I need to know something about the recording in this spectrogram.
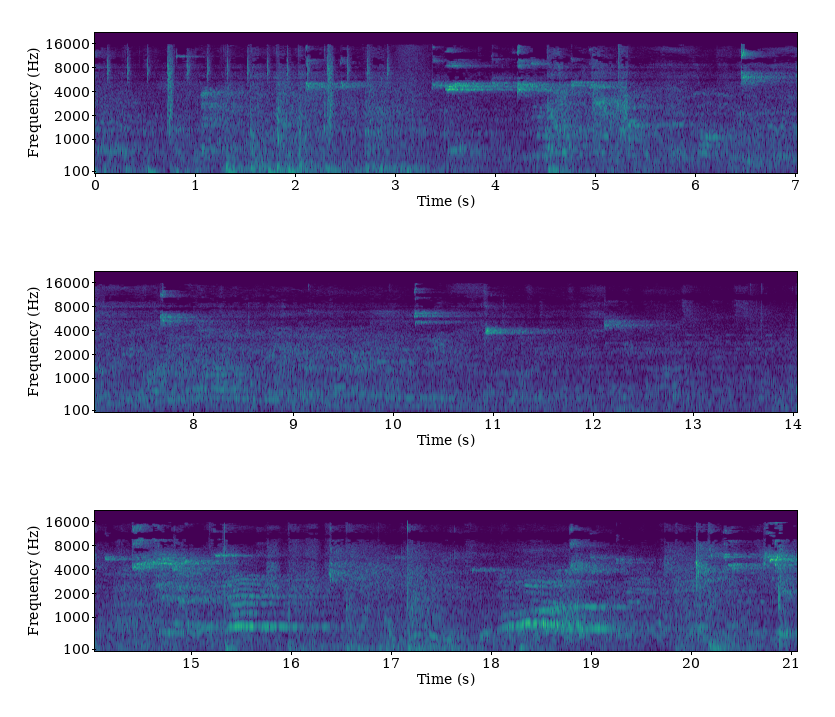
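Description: Players' footsteps thud on a court in a large echoing gym.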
